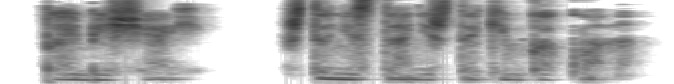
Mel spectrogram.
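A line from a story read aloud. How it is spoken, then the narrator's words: Emotional whisper. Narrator (Russian): не удержав эмоции, шепнула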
